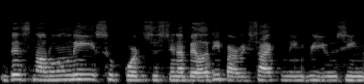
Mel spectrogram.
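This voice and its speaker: At a moderate pace, a woman uses a plain, everyday voice at a medium pitch with fairly even intonation. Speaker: employer coach. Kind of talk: presentation.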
